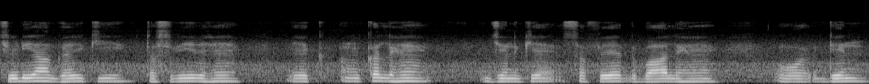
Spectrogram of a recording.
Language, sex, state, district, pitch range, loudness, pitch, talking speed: Hindi, male, Rajasthan, Bikaner, 135-145 Hz, -18 LUFS, 140 Hz, 95 wpm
